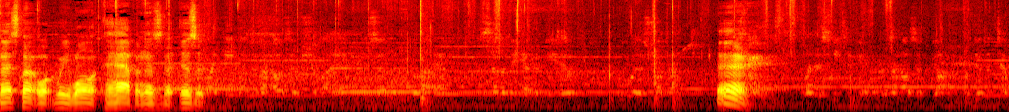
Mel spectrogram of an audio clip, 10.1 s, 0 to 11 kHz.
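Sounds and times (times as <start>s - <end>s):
faint steady hum: 0.0s - 10.0s
foil seal clicking and crinkling: 0.1s - 7.0s.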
